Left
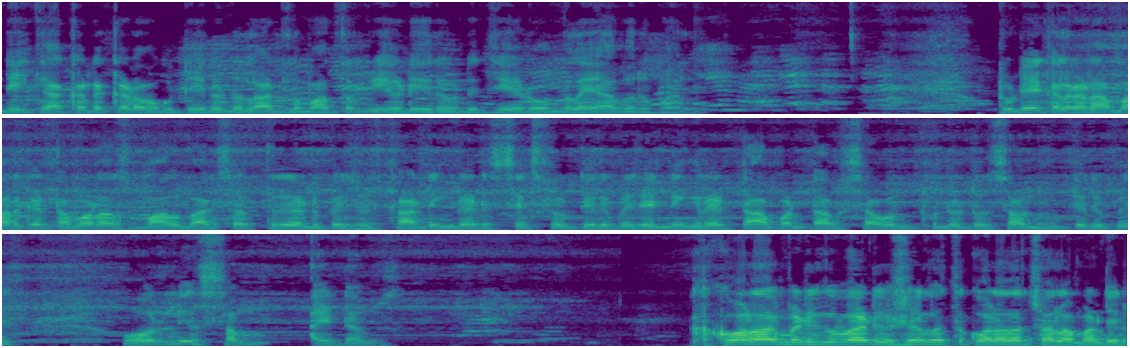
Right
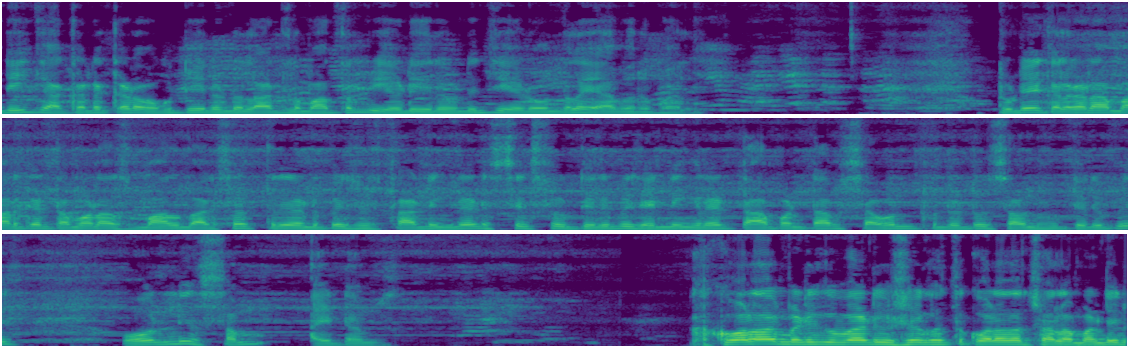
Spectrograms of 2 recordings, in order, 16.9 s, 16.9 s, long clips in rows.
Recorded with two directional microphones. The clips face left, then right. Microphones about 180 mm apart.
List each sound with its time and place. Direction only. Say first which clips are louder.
0.0 s speech: right 5 dB; 25° right (ahead or behind)
4.6 s speech: right 4 dB; 25° right (ahead or behind)
14.7 s speech: right 4 dB; 25° right (ahead or behind)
